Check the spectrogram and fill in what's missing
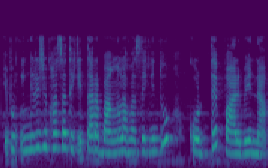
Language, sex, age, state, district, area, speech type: Bengali, female, 18-30, West Bengal, Bankura, urban, spontaneous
